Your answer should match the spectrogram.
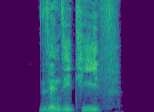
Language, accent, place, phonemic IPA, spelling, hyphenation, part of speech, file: German, Germany, Berlin, /zɛnziˈtiːf/, sensitiv, sen‧si‧tiv, adjective, De-sensitiv.ogg
- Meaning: sensitive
